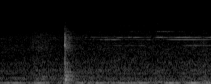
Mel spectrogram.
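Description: A commercial glass swing door is pushed open with a click, then a Ring alarm sounds faint, steady high tones, over a low rumble. The tones are the alarm responding to the door's wired contact sensor opening, which shows the sensor conversion works.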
